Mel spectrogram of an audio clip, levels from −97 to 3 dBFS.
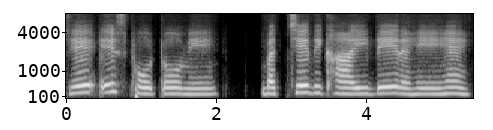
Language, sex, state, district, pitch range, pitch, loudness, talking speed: Hindi, female, Madhya Pradesh, Umaria, 200-230 Hz, 210 Hz, -17 LUFS, 100 wpm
